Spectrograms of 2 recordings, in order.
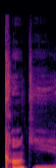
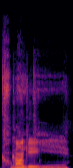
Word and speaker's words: Conky: Conky, not Clanky.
